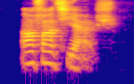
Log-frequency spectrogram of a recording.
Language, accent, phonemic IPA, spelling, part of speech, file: French, Canada, /ɑ̃.fɑ̃.ti.jaʒ/, enfantillage, noun, LL-Q150 (fra)-enfantillage.wav
- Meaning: childishness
